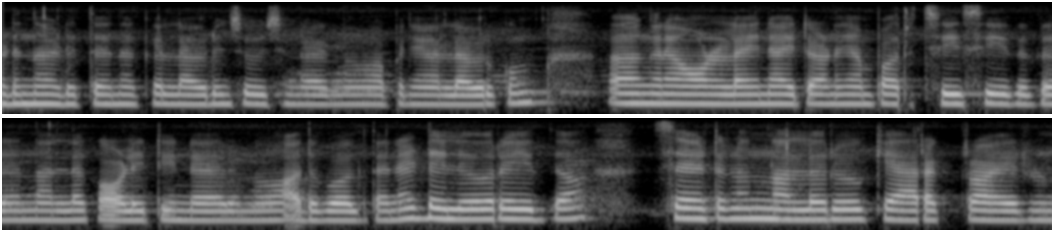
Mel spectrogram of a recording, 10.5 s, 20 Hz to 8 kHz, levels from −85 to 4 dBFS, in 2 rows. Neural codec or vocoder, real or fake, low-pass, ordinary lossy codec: none; real; 7.2 kHz; none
